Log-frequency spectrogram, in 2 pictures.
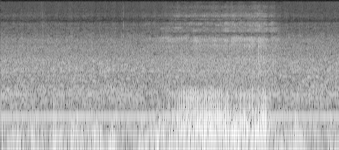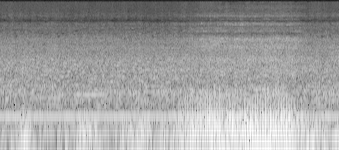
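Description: Low rattling snores on breathing in, about two in seven seconds, over steady fan noise; snoring.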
